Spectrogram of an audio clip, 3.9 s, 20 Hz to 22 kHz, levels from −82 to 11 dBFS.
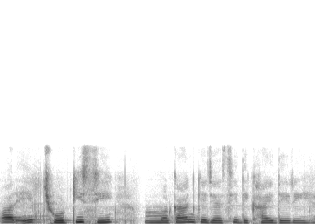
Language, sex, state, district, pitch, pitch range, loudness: Hindi, female, Chhattisgarh, Sukma, 215 Hz, 205-230 Hz, -17 LUFS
